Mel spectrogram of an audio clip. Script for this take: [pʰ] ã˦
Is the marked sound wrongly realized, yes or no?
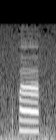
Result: yes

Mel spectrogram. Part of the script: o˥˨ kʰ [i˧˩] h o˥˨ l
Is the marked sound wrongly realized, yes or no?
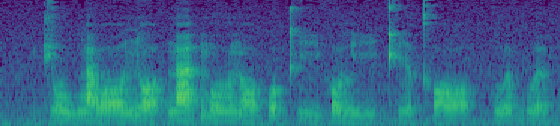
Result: yes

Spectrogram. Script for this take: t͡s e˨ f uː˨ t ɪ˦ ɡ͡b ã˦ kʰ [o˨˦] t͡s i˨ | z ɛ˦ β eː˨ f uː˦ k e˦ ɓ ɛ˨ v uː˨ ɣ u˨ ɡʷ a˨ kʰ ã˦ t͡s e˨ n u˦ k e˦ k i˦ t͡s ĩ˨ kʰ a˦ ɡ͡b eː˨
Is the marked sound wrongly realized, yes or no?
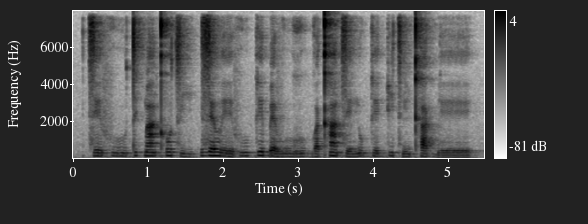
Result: yes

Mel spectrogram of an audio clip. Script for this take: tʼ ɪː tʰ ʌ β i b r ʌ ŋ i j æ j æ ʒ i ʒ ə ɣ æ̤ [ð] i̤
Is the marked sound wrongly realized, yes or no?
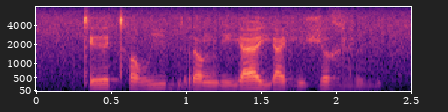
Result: no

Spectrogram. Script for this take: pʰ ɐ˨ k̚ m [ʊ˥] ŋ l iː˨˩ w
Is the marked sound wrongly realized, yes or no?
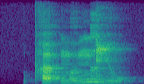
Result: yes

